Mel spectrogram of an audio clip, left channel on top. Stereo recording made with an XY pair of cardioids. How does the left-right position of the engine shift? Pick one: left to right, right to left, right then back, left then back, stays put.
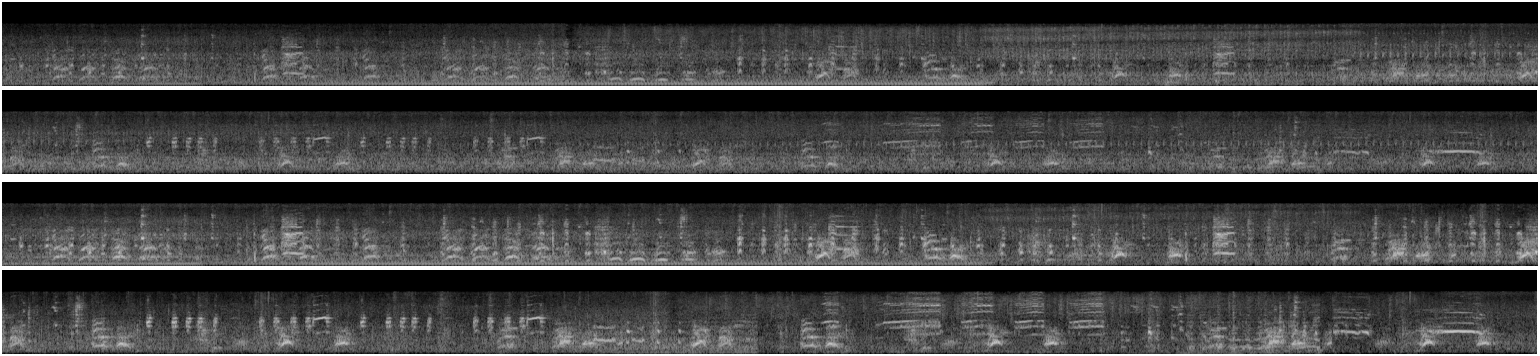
right to left.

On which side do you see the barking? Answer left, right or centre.
right.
